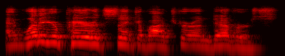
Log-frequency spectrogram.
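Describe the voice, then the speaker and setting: Podcast host guy, kinda high voice, quick friendly questions. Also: animated, poor audio. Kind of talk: interview questions.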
